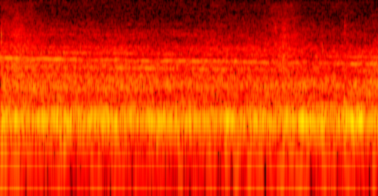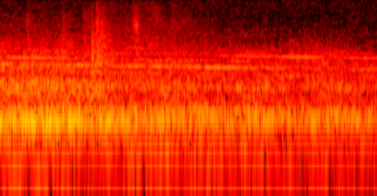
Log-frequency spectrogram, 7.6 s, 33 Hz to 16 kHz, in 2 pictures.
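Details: Refuge 100 Pro portable solar generator: inverter fan speeds with heat, on above 122°F; steady airy whoosh with faint high whine easing slowly after the load stops; normal inverter cooling fan.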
